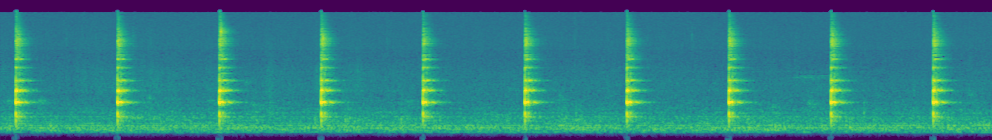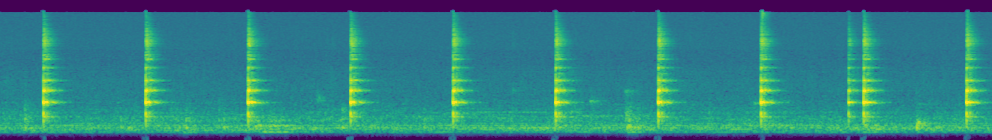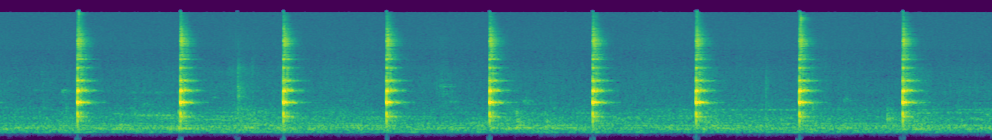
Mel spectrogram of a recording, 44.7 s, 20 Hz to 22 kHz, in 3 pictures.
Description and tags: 20110924 dripping.stereo.05
dripping sound. AT BP4025, Shure FP24 preamp, PCM M10 recorder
